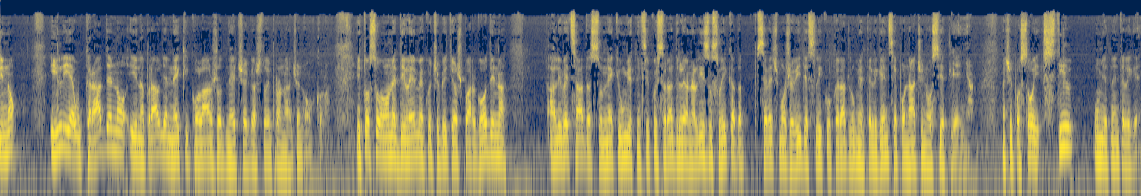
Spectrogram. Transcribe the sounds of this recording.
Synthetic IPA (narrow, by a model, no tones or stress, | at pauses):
no̞ | ilije̞ukɾad̪e̞no̞ʔinapɾaːʋʎe̞nːe̞kiko̞laːʒo̞d̪ne̞t͡ʃe̞ɡaʃt̪o̞jepɾo̞na̰ːd͡ʒe̞no̰o̰koloit̪o̞ːsuone̞d̪ile̞me̞ko̞jet͡ɕebit̪ijo̞ʃpaːɾɡo̞d̪ina | a̰liʋe̞t͡ʃsad̪asune̞kiumjet̪nit̪siko̞jisuɾaːd̪ilianaliːzuslikad̪a | seʋe̞t͡ʃmo̞ʒeʋid̪jet̪ʲslikukojeɾaːd̪ilumjeint̪eliɡe̞nt̪sijapo̞naːt͡ʃinuosjet̪ʎḛːɲaznat͡ʃipo̞st̪o̞jist̪il | umjet̪naint̪eliɡḛn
